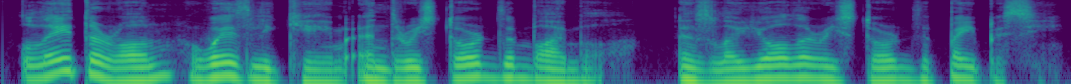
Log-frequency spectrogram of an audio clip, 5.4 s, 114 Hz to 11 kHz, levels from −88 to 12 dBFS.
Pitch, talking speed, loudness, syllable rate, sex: 145 Hz, 145 wpm, -19 LUFS, 4.7 syllables/s, male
